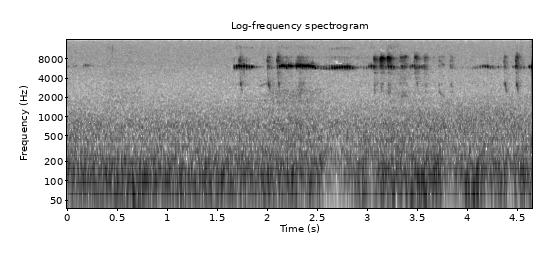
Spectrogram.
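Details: A male Broad-tailed Hummingbird perched on his territory gives very high, thin, insect-like chips and short buzzy trills in quick bursts over a low rumble of wind or background noise.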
